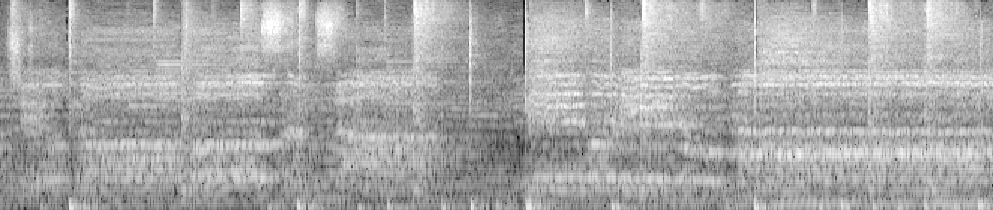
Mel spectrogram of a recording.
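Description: Mixed choir and soloists singing a song with a live band accompanying, sustained voices over a steady beat and low notes.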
